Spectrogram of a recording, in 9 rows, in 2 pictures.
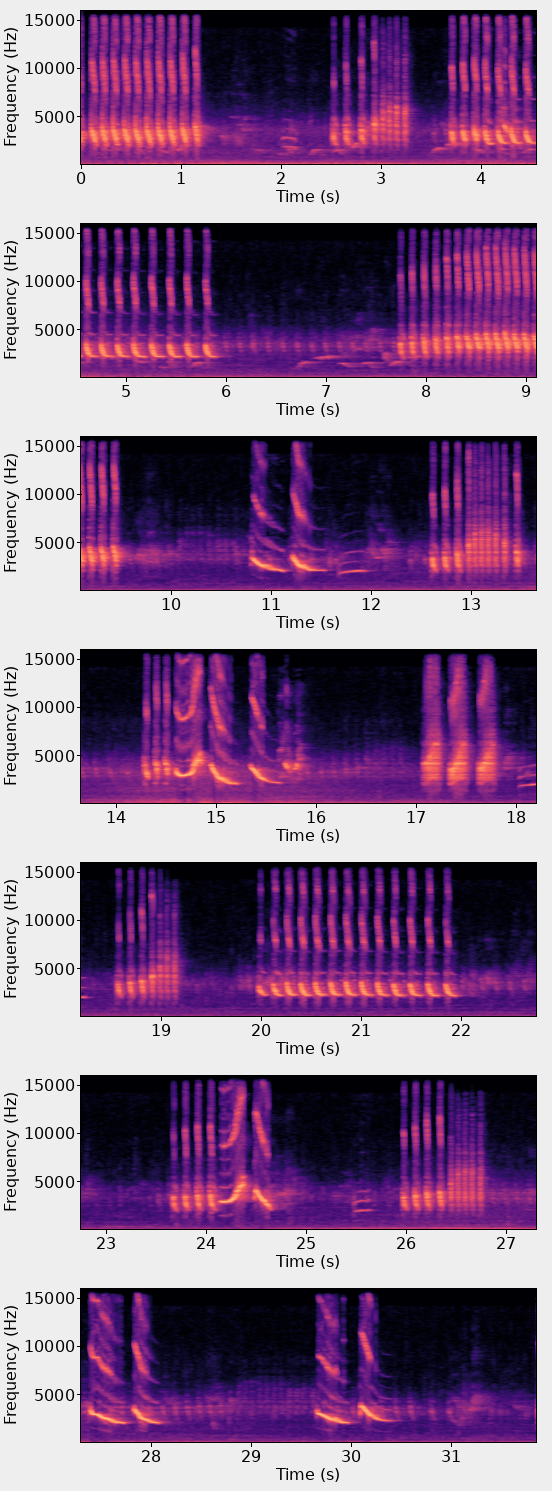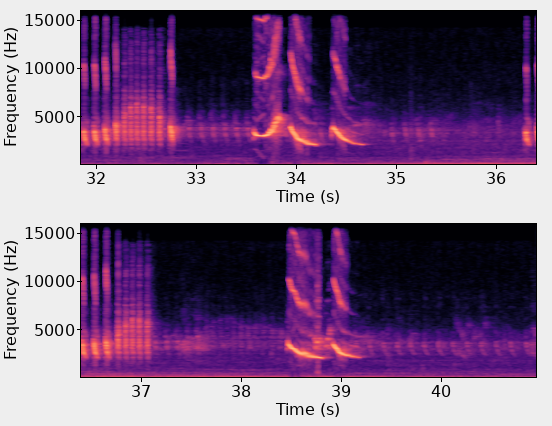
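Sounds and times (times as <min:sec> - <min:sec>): bird trilling: 0:00.0 - 0:10.0, 0:10.8 - 0:22.9, 0:23.5 - 0:40.9.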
